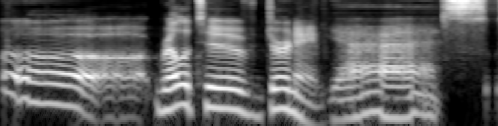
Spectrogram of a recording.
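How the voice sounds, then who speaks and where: A man's voice: fairly high pitch, animated, drawn-out words, a bit bright. A man live-streaming a programming session, talking casually to himself with informal, sweary muttering as he works things out. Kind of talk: casual thinking aloud while coding.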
